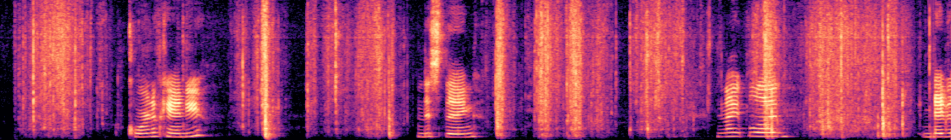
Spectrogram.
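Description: Paper and plastic wrapping rustle and crinkle.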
